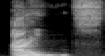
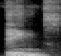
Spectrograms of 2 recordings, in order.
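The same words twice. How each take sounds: First: "eins" with the vowel gliding from A to I. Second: "eins" wrongly said with an E vowel, like "ens"; beginners' mispronunciation. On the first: Teacher modelling "eins" for beginners, EI pronounced as A-I. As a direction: say "eins" with an A-I sound, slowly. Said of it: "como se fosse um A e um I". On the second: Teacher imitating students' mistake, "eins" with an E sound. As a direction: say "eins" as a learner misreading the E literally. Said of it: "eles pensam, eins? Não". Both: Shown as a demonstration.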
